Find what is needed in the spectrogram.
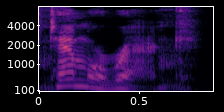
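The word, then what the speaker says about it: Tamarack: me his name was tamarak and the way he pronounced it the emphasis was on the third syllable on rack so so he didn't want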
